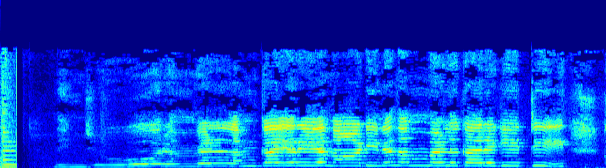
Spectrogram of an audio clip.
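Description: A young girl singing a Malayalam song solo and unaccompanied, in long held notes that step up and down in pitch. A burst of strummed intro music cuts off at the very start.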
